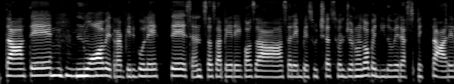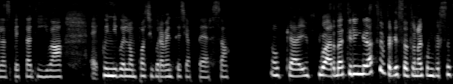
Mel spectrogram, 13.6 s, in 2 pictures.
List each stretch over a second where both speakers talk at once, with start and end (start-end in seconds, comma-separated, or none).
none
